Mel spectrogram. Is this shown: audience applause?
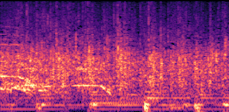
yes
